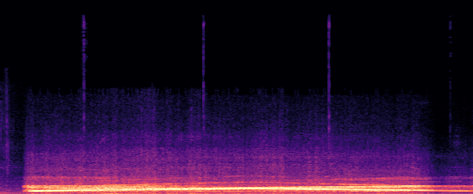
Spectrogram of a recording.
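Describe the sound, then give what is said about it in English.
Civil defense sirens blare near Israel's northern border with Lebanon. Loud, sustained wailing tones overlap, one gliding slowly upward while another glides down, with no voices, before fading slightly at the end. “sirens blared and smoke billowed near Israel's northern border with Lebanon as Hezbollah launched a barrage of drones for a second day.”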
